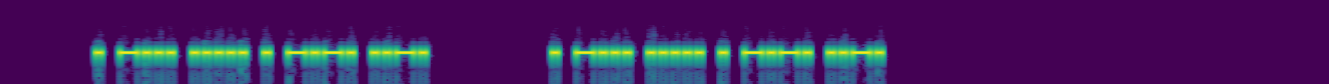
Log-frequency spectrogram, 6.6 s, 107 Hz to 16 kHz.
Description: Morse code, heard as a keyed tone, about 37 wpm, 700 Hz. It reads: EB5ECF EB5ECF
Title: DXCC-100 Call Signs - 6 Characters - Repeated 2x - 40wpm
